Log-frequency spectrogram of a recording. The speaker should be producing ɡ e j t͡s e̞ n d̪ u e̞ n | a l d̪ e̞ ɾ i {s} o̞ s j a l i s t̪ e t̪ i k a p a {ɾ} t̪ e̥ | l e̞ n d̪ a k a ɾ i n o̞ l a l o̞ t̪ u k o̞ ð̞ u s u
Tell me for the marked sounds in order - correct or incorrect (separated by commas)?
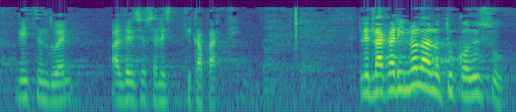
correct, correct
